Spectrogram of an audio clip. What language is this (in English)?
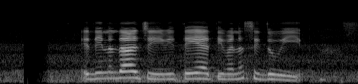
Sinhala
